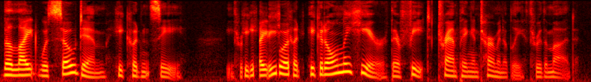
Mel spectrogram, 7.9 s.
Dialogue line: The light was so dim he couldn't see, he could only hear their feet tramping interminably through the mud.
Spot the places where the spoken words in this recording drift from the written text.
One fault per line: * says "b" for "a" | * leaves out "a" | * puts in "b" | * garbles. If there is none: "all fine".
* garbles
